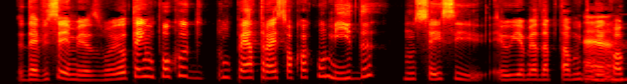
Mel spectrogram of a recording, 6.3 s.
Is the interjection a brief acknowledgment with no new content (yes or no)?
yes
